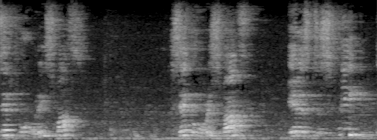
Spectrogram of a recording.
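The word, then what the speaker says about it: ψιθυρισμός: It comes from a Greek word that's pronounced siphurismas.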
